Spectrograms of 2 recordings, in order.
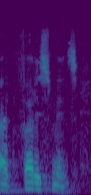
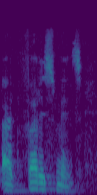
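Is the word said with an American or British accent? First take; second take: British; British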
